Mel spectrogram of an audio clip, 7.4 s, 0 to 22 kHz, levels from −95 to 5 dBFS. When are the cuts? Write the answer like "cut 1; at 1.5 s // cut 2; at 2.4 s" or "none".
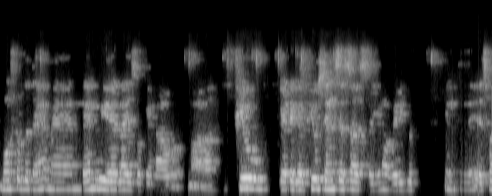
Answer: none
